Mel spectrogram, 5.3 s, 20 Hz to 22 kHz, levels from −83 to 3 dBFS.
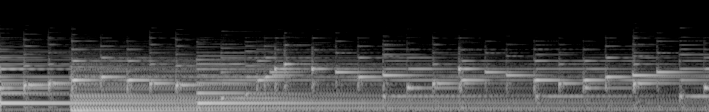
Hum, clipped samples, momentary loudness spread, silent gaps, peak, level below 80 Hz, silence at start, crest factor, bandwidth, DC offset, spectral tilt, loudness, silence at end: none; under 0.1%; 6 LU; none; -6 dBFS; -42 dBFS; 0 s; 18 dB; 5.8 kHz; under 0.1%; -9 dB/octave; -24 LUFS; 0 s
